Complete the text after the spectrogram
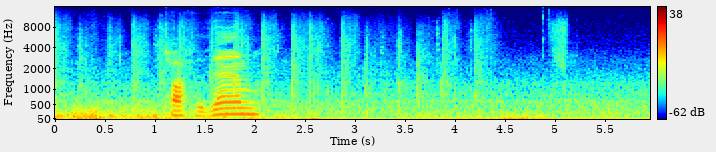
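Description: Footsteps tread softly over grass.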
